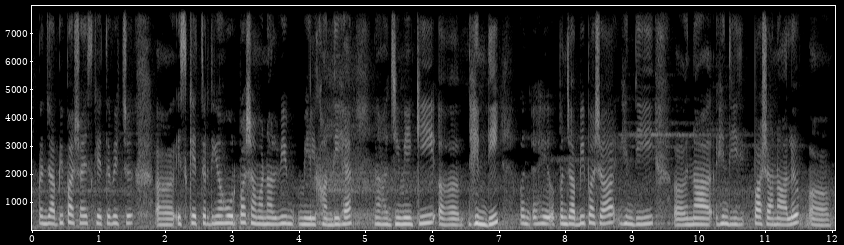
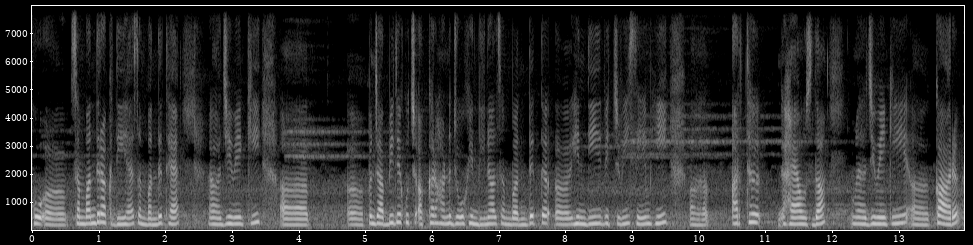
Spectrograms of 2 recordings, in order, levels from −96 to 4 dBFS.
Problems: constant background noise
